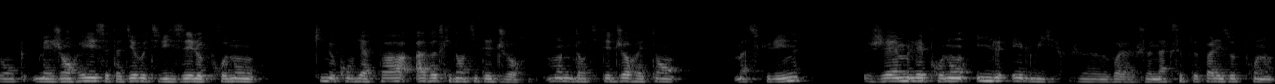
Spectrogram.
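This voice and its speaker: At a moderate pace, a man with a fairly high pitch speaks in a flat monotone with a dark, mellow tone. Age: 20s. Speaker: vlogger. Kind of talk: personal video diary. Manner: hesitant, many fillers.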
